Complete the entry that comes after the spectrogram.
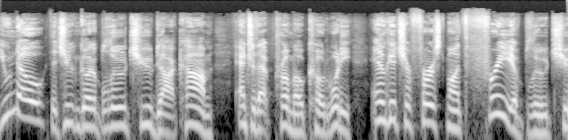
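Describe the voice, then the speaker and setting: A man talks in a plain, everyday voice. The very clean recording is dry and close, with no echo and a silent background. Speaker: radio co-host. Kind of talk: casual joking banter. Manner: wisecracking, quick with quips.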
